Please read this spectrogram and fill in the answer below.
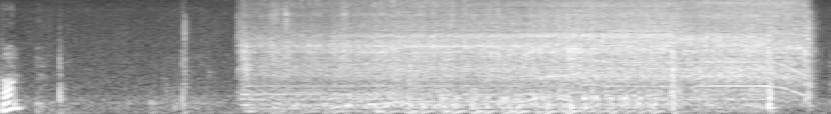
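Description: Cordless drill running as its bit bores through the moulded plastic front panel of a multimeter, starting about two seconds in and stopping just before the end. A steady motor whine that stays at one level while it runs.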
